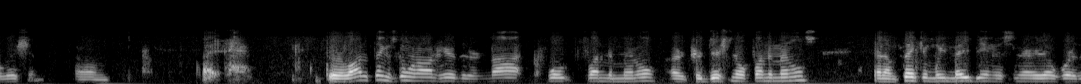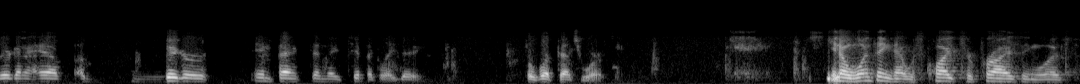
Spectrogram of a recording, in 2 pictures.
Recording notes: Monthly Conference Call On Cotton.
